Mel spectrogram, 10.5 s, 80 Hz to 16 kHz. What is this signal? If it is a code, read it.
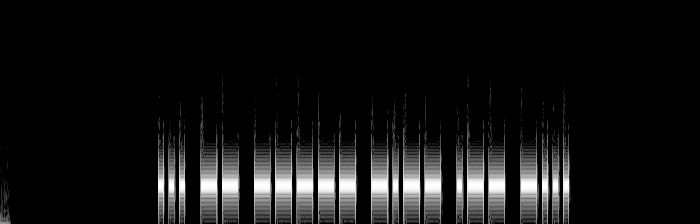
Morse code, heard as a keyed tone, about 15 wpm, 700 Hz. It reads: SM0YWB
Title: DXCC-100 Call Signs - 6 Characters - 15wpm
